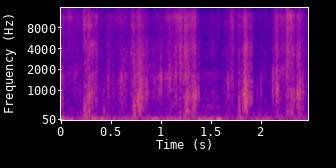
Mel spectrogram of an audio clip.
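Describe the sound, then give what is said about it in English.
Footsteps crunch over ground burned in a controlled burn at Wilder State Park, a few soft, steady steps at an even walking pace, fairly faint. “walking on the controlled burn here in Wilder State Park.”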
